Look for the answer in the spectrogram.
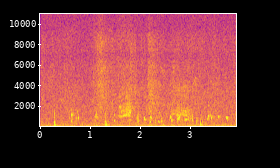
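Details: Hens clucking in a farmyard: short, scattered clucks and soft calls from several birds, overlapping over a steady background murmur.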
